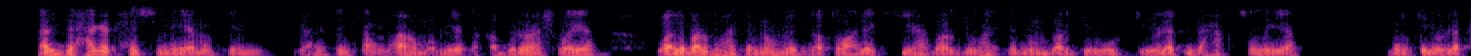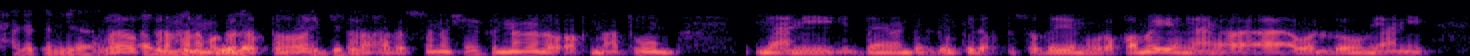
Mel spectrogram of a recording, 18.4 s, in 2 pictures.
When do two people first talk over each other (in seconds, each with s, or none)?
9.8 s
